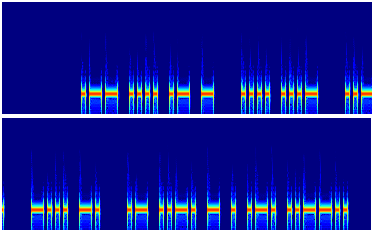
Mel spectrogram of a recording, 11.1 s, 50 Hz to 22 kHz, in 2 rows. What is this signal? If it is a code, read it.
Morse code, heard as a keyed tone, about 20 wpm, 700 Hz. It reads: WHAT HV U BN AFTER?
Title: Sentences from Top 200 Words and Abbreviations 20wpm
